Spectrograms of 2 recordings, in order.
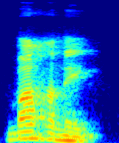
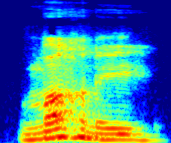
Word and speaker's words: Mahoney: It's one of these ones where Mahoney is much more. This is the way the surname is pronounced in Ireland now.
